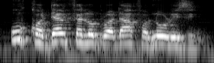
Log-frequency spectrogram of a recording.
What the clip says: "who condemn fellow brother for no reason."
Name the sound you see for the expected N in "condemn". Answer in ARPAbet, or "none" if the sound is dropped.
none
